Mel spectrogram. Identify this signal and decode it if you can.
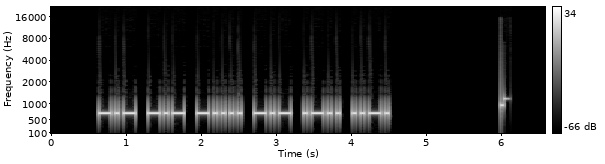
Morse code, heard as a keyed tone, about 21 wpm, 700 Hz. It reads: KK6KLF
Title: USA Call Signs - 6 Characters - 2x Character Spacing - 22wpm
